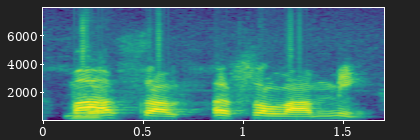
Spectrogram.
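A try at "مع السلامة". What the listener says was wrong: Masalama. Last vowel is silent. We ignore last vowel. So it is Masalama.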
